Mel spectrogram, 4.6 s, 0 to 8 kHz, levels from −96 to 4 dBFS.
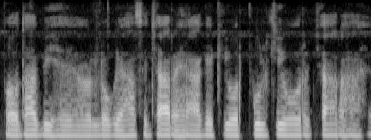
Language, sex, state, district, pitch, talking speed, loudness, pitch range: Hindi, male, Chhattisgarh, Sarguja, 115 Hz, 235 wpm, -21 LUFS, 110-120 Hz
